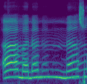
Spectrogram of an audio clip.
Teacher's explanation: نون مشدد ہے، یہاں پر غنہ کر کے پڑھیں گے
